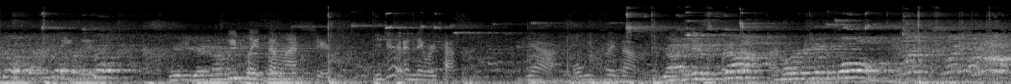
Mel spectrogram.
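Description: A basketball dribbled on a hardwood gym floor, with sneakers squeaking and indistinct voices of players and spectators, all echoing in a large gym.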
